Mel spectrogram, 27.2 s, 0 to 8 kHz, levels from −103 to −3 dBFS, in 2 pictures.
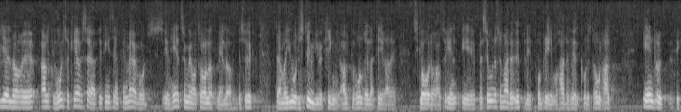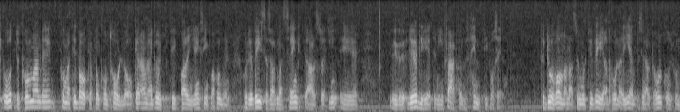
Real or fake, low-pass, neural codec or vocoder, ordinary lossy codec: fake; none; codec, 16 kHz, 4 kbps, FreqCodec, smaller model; none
